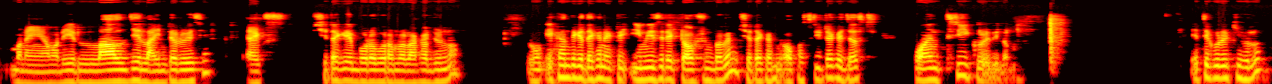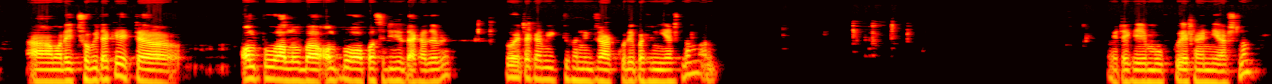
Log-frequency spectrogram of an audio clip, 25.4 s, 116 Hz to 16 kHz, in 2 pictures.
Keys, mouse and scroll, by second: 2.0 g, 4.8-5.1 scroll down 1, 5.1-7.2 shift+middle drag, 7.2-11.7 drag, 11.7-16.6 middle drag, 16.6-17.2 drag, 17.2 g, 21.2 g, 22.9 click, 23.4 scroll down 3, 23.7 middle click, 24.5 KP_1.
